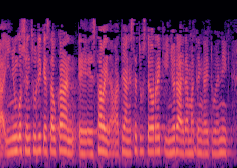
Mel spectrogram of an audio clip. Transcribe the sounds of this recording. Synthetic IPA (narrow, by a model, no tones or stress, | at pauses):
iɲuŋɡo̞se̞nt͡suɾike̞zd̪awkanːst̪aβajðaβat̪e̞anest̪et̪ust̪e̞o̞re̞kiɲo̞ɾae̞ɾamat̪e̞ŋɡajt̪ue̞nik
